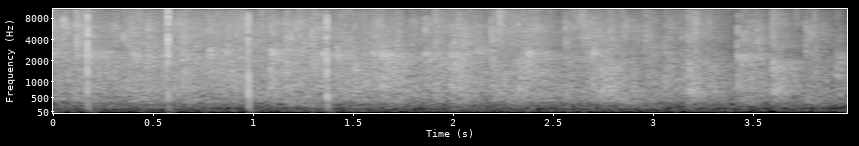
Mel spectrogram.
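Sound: church audience applauding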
